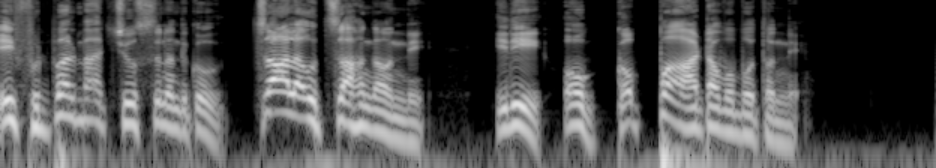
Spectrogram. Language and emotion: Telugu, happy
